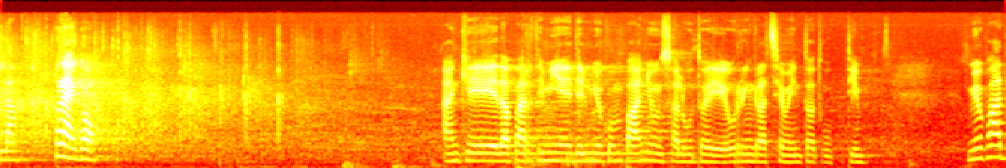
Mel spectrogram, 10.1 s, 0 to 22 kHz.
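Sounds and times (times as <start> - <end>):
applause: 0.0 - 3.9.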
